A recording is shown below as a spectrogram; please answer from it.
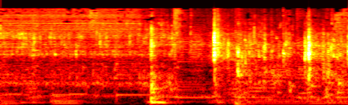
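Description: Water sloshing and splashing as raw chicken backs are rubbed and washed by hand in a plastic bowl of water in a stainless steel sink, with a couple of sharp knocks about a second in.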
